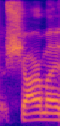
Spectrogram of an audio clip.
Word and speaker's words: Sharma: say your last name shouldn't me some so Sharma is my lesson let me just spell it for you yeah s am ier sha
